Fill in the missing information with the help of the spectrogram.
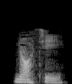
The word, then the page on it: knotty: ‘nɒtı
